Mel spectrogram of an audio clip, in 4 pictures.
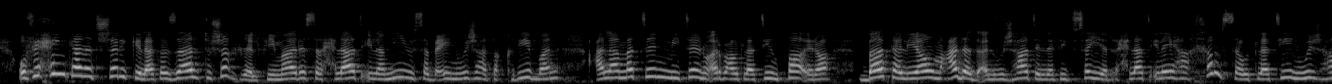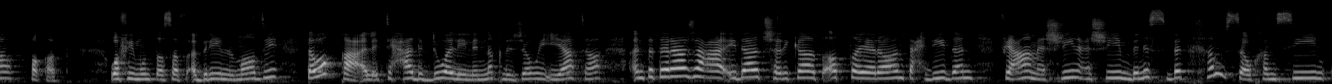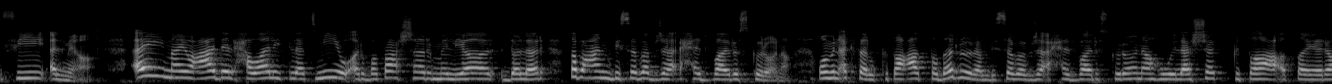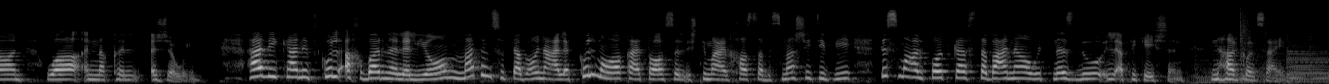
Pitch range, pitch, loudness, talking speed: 240-300 Hz, 270 Hz, -32 LUFS, 115 wpm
